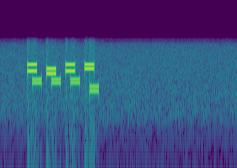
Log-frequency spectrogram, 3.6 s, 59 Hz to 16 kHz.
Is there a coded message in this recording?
Yes: multi-frequency trunk signalling (R2, with the far end's replies) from 0.4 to 1.5 s, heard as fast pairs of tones, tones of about 140 ms. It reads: 8289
